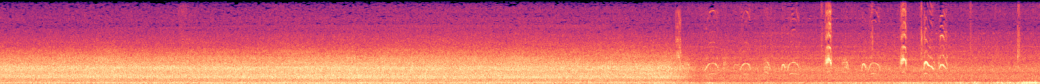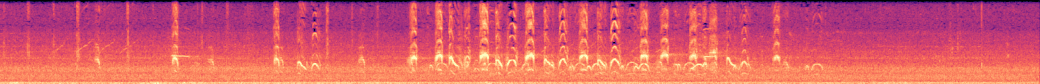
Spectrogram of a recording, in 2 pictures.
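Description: Birds chirping: scattered short, sharp calls that build into a dense flurry of chirps about two thirds of the way through. For the first third, a steady noise plays and then cuts off abruptly.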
